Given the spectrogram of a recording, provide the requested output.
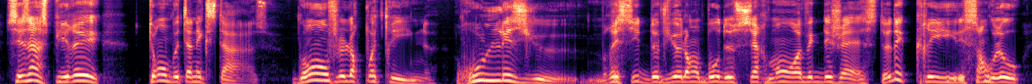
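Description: A composed, skeptical doctor explains his views rationally, voiced by a male reader. The voice is a little higher than most men's, recorded dry and close. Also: expressive, slow, darkish tone, no room sound. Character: learned physician, skeptical and composed.

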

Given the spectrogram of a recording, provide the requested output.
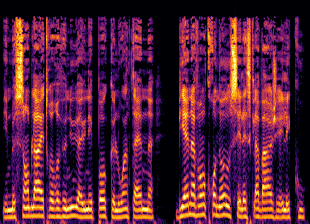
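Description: A man narrating a literary story in a measured, dramatic storytelling manner. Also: mid-range voice, fairly even intonation, a little mellow, no echo, clean studio sound.

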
